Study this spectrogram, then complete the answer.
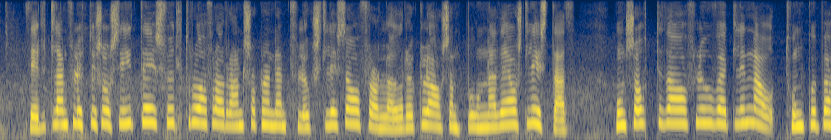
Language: Icelandic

